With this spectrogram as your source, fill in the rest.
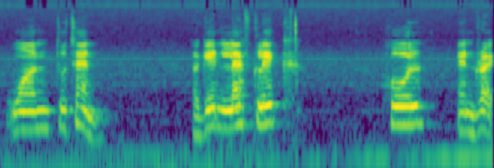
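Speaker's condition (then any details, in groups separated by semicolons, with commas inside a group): No condition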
